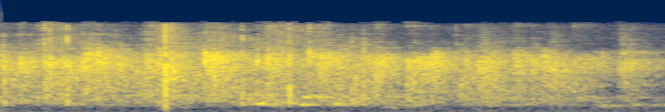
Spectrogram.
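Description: Audience applause fills the whole stretch, a dense, steady wash of clapping hands at moderate volume with no gaps, one sharper clap standing out near the start.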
